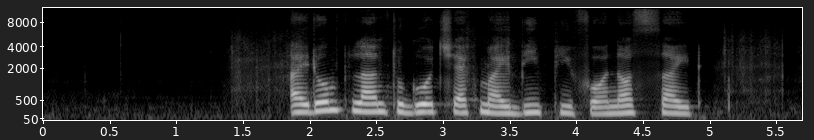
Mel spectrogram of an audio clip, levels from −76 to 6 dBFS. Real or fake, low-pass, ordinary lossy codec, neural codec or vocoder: fake; none; none; codec, 24 kHz, 1.2 kbps, DualCodec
